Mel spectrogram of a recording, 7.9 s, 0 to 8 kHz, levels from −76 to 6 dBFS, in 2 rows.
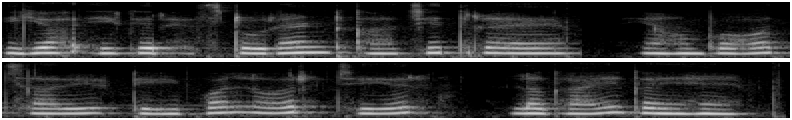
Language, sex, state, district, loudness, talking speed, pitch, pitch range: Hindi, female, Jharkhand, Deoghar, -17 LUFS, 115 wpm, 265 Hz, 255-280 Hz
